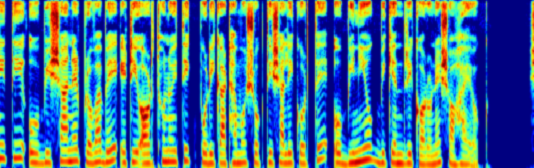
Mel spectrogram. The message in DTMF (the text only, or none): none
